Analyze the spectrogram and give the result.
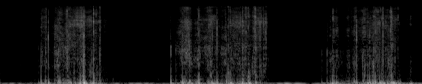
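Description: A large, dry, woody pine cone with open scales is held in both hands while fingertips and nails scratch and rub along its scales. Three bursts of dry, crackly, bright scratching are separated by short quiet gaps.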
